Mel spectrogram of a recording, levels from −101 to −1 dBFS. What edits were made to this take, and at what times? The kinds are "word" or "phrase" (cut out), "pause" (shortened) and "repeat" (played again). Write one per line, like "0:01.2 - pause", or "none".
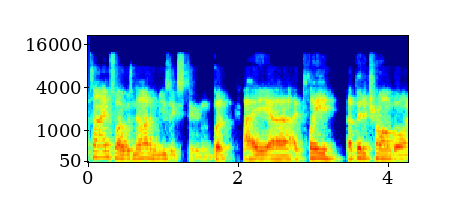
0:02.0 - pause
